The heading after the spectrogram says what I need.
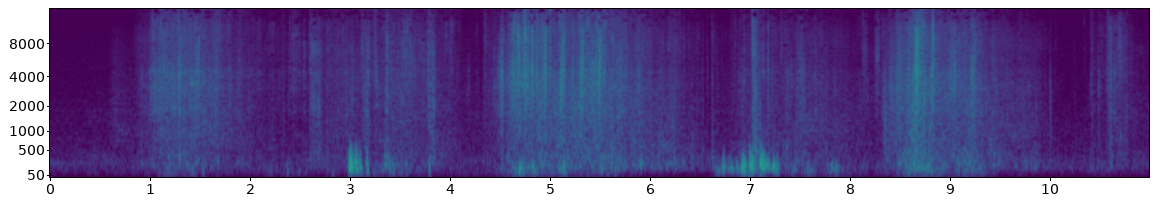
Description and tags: I simply moved around with the pinwheel and recorded it
pinwheel, Paper, wind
